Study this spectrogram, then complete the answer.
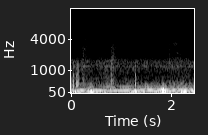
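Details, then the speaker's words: Ceiling fan running in reverse in a cold basement spare room: low steady drone with soft pulsing throb and occasional thumps; owner suspects the hum comes from the side-mount box used to replace the old plastic box. "could hear it hum is pretty bad I think it's something with the mounting because I had to use some side mount box"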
